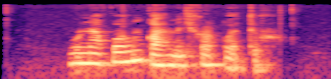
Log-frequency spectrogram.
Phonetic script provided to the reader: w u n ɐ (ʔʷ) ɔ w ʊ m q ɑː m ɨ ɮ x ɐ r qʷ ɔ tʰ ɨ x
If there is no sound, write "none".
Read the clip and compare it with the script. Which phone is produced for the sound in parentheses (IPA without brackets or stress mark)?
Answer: qʷ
